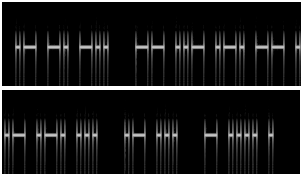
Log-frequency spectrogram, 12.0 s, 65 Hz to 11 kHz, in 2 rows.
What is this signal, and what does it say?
Morse code, heard as a keyed tone, about 15 wpm, 700 Hz. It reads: AND MURMURS AS THE
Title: A Sound Of Thunder 15wpm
